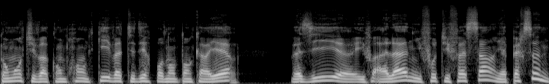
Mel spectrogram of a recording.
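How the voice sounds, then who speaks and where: On a very clean recording with a silent background and a dry, close sound with no echo, a man with a normal speaking voice talks at a fairly quick pace in a fairly high pitch, with ordinary pitch variation and very even loudness. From Lebanon. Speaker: chef. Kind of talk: interview.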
